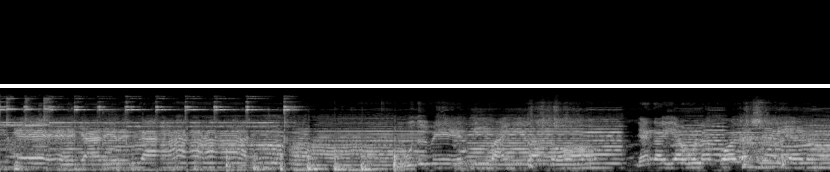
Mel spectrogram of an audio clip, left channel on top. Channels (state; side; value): silent; left; digital silence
